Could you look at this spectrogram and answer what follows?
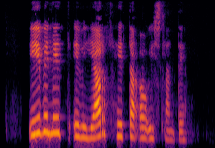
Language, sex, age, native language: Icelandic, female, 40-49, Icelandic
